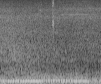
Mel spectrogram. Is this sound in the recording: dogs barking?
no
